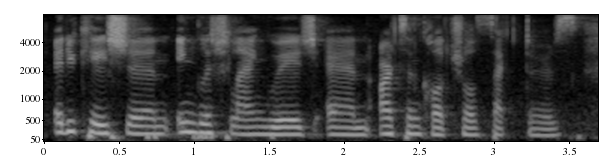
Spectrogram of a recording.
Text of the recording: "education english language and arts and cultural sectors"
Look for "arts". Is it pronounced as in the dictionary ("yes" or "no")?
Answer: no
